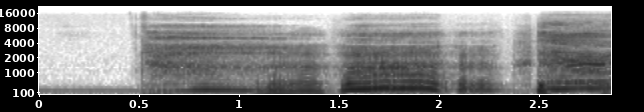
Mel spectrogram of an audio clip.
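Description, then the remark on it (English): A person lets out a series of exaggerated, drawn-out gasps, voiced and wavering in pitch, loud, with short breaks between three or four bursts and no words spoken. “I can't gasp anymore.”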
